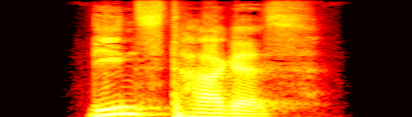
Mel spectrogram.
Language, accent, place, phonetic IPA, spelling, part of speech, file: German, Germany, Berlin, [ˈdiːnsˌtaːɡəs], Dienstages, noun, De-Dienstages.ogg
- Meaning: genitive singular of Dienstag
